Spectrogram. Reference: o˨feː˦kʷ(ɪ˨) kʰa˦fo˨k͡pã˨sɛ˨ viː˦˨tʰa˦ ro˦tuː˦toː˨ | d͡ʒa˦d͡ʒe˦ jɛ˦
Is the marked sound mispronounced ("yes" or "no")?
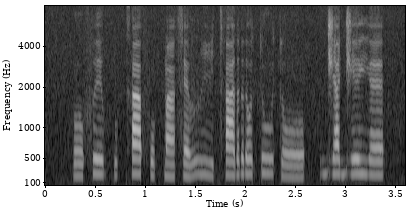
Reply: no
